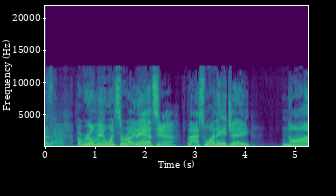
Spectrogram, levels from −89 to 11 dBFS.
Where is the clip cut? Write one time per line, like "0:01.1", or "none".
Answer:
0:02.7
